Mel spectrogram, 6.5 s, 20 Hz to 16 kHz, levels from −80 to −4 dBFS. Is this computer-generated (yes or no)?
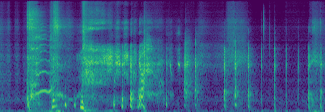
yes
